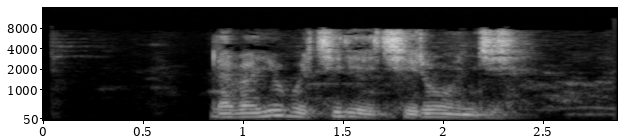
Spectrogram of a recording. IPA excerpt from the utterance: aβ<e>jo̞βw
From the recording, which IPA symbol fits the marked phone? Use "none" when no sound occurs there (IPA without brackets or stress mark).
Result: a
